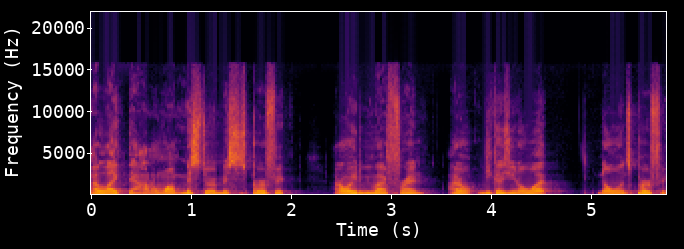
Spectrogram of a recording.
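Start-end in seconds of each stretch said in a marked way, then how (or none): none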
